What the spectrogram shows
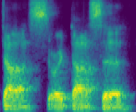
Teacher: In Eastern varieties, you'll still get das or dasa or something like that with a T at the beginning.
